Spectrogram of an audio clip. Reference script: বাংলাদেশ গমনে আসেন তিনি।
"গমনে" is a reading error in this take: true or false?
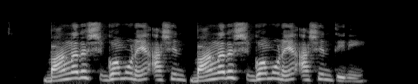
false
